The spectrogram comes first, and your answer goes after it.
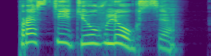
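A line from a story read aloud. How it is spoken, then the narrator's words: Squeaky excusing voice. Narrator (Russian): Писклявым голосом постарался оправдаться свинорыл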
